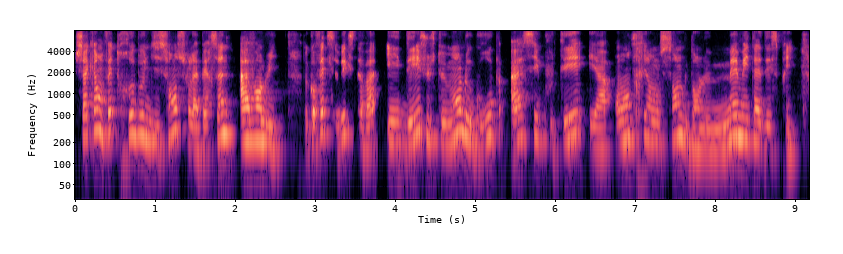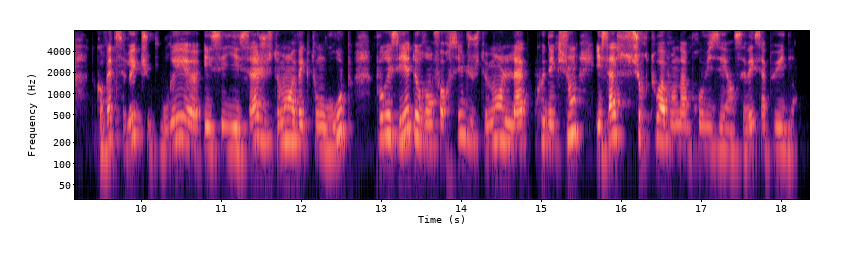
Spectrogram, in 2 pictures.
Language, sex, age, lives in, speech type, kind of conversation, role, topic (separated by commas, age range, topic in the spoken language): French, female, 18-19, France, read, expert-assistant, expert, Comment mesurer ses progrès de façon motivante quand on débute dans une activité artistique comme le théâtre ou la danse ?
